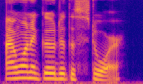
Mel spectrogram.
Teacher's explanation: The tothe becomes this tiny little blip between the big important words go and store.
